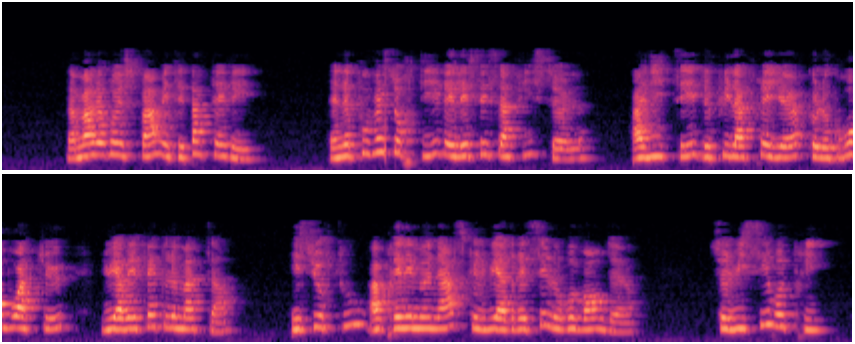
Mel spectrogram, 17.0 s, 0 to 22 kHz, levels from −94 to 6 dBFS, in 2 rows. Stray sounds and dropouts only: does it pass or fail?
pass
